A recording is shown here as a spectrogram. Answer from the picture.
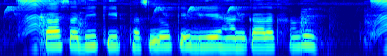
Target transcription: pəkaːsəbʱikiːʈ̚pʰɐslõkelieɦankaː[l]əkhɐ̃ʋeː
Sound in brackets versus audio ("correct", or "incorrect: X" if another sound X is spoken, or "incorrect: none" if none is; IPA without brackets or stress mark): incorrect: ɾ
